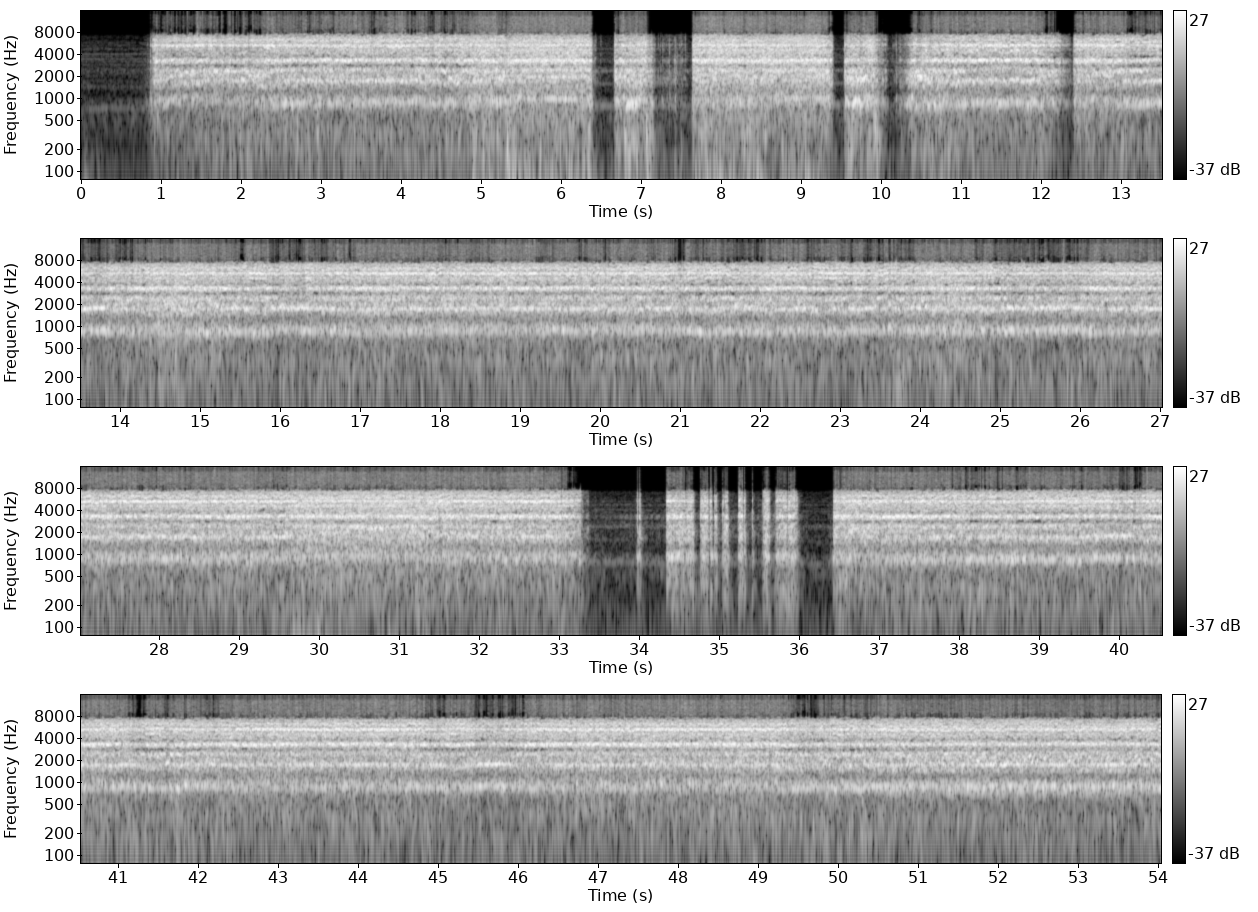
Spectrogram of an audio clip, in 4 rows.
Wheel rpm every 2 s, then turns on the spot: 0, 110, 220, 180, 110, 120, 170, 190, 220, 220, 230, 230, 230, 230, 230, 250, 270, 80, 30, 190, 220, 220, 220, 220, 220, 210, 210.
34-36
